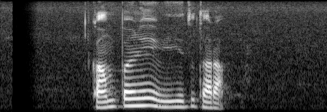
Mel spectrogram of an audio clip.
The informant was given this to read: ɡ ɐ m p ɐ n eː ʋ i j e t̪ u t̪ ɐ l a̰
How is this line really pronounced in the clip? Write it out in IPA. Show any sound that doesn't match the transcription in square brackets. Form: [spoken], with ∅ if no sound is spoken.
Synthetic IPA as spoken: [k] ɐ m p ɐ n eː ʋ i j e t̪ u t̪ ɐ [ɾ] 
